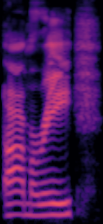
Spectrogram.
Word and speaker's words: Armourie: Um, and I just went with armory, you know, I just wanted to combine my first initial and my middle name and it pronounced the word armory like your shield and things of that nature.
